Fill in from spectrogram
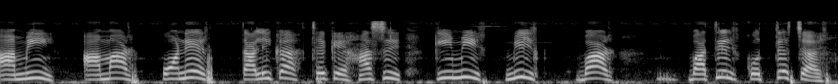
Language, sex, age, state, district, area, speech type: Bengali, female, 18-30, West Bengal, Paschim Medinipur, rural, read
